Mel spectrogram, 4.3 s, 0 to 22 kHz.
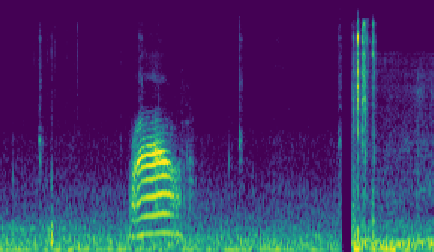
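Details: One of three house cats, a short-legged munchkin, an abyssinian or a brown tabby, at home in August 2024, gives a single short, clear meow that rises and falls briefly, followed by soft room noise and a click.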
